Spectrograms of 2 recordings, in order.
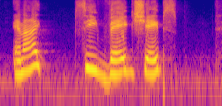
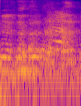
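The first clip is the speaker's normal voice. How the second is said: breathy laugh; 8 semitones higher, 12 dB quieter than usual. Real, not acted. Laughing at his own story.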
